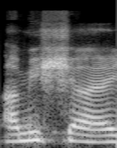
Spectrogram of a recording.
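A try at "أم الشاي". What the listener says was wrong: ام شایا اس کو لمبا کرنا ہے. یہ دو حمزے ہیں، ایک حمزہ تو ہو گیا کوشچن کا حمزہ استفہام، اور دوسرا حمزہ جو ہے وہ الک ہے نا.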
